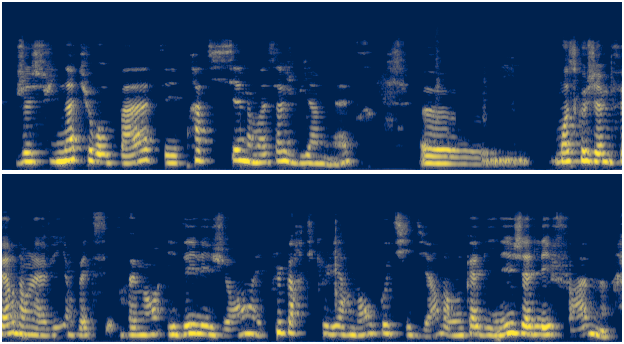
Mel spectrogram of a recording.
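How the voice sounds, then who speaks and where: Somewhat breathy and dark, mellow in tone, a woman speaks at a fairly slow pace with a medium pitch. Her loudness swings widely. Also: ordinary pitch variation. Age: 50s. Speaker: naturopath. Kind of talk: webinar presentation.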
